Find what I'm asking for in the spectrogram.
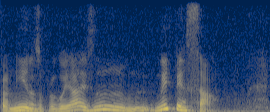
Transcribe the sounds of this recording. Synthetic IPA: pɾɐmĩnɐzowpɾɐɡojaznɐ̃w̃nẽj̃pẽsa̰

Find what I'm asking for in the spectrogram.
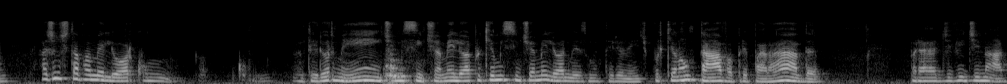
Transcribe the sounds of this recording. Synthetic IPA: ɐʒẽnt͡ʃɪ̥t̪avɐmeʎɔɾkõmʊ | kõ | ɐ̃nt̪eɾioɾmẽt͡ʃɪewmɪsẽnt͡ʃiɐmeʎɔɾpoɾkeewmɪsẽnt͡ʃiɐmeʎɔɾmezmʊɐ̃t̪eɾioɾmẽnt͡ʃɪ̥poɾkeewnɐ̃w̃t̪avɐpɾepaɾad̪ɐ | pɾɐd͡ʒivid͡ʒinad̪ɐ

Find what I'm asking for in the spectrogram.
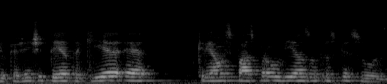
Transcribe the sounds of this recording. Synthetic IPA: ʊkɪɐʒẽnt͡ʃɪt̪ẽnt̪ɐakiɛɛ | kɾiaɾũɪspasʊ̥pɾɐoviɾɐzowt̪ɾɐspesoɐs

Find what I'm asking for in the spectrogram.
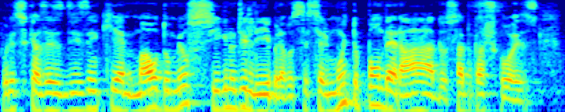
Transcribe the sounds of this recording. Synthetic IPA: poɾisʊ̥kɪazvezɪzd͡ʒizẽj̃kʰɪɛmawd̪ʊmewsiɡnʊd͡ʒɪlibɾɐvoseseɾmũj̃t̪ʊpõnd̪eɾad̪ʊsabɪk̪ɐskojzɐs

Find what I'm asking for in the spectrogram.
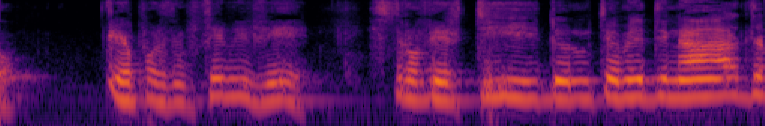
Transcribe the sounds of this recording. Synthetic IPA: ewpoɾezẽmplʊsẽmɪve | ist̪ɾoveɾt̪id̪ʊnɐ̃t̪ẽɲʊmed̪ʊd̪ɪnad̪ɐ

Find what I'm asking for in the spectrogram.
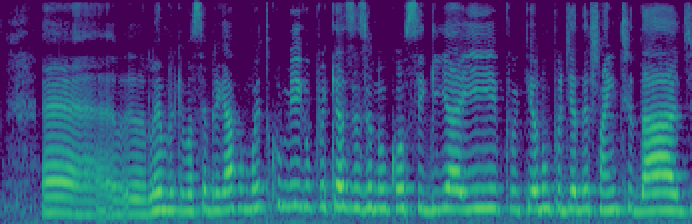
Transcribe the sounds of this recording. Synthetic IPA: ɛewewlẽmbɾʊkɪvosebɾiɡavɐmũj̃t̪ʊ̥kõmiɡʊpoɾkeazvezɪzewnɐ̃w̃kõsɪɡiɐipoɾkeewnɐ̃w̃pod͡ʒiɐd̪eʃaɾẽnt͡ʃid̪ad͡ʒɪ

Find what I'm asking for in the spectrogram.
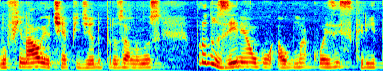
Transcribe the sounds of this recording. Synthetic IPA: nʊfinawewt͡ʃĩɲɐpid͡ʒid̪ʊpɾʊzalũnʊs | pɾod̪uziɾẽj̃awɡawɡũmɐkojzɐɪskɾit̪

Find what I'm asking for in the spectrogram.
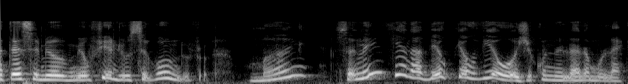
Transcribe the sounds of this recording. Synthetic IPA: at̪ɛsɪmemewfiljʊʊseɡũnd̪ʊt | mɐ̃j̃ | senẽj̃kɛɾaveʊkɪewvioʒɪkwɐ̃nd̪ʊelɛɾɐmulɛk

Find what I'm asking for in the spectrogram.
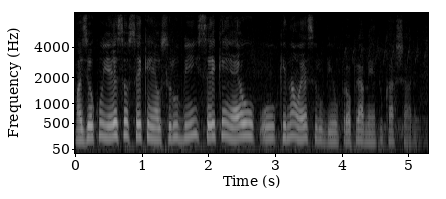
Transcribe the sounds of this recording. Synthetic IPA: mɐzewkõɲesʊewsejkẽj̃ɛʊsuɾubĩɪsejkẽj̃ɛʊːkɪnɐ̃w̃ɛsuɾubĩʊpɾɔpɾiamẽnt̪ɪʊkaʃa̰ɾɐ

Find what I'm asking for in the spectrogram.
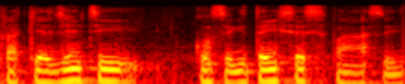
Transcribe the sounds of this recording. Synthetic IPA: pɾɐkɪaʒẽnt̪ɪ | kõsiɡit̪ẽesɪespasʊ

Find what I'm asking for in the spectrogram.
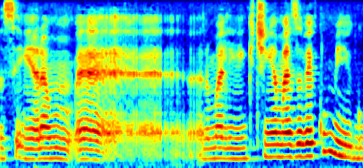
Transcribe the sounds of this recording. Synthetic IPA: asĩɛɾɐũʔɛɛ̰ɛ̰ɾɐũmɐlĩɲɐkɪ̥t͡ʃĩɲɐmajzaveɾkõmiɡʊ

